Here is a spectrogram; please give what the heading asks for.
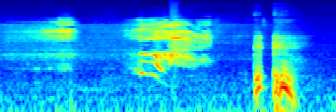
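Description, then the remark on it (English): A breathy yawn with a voiced tone that slides downward, followed by two short, sharp exhales or throat noises near the end. No speech. “No yawning on the podcast.”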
